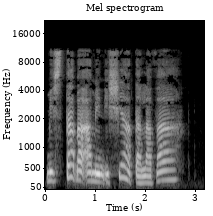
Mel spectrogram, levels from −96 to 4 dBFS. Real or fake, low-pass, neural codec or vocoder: real; 10.8 kHz; none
